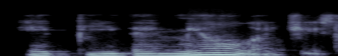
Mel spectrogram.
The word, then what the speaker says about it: epidemiologist: Y si lo leemos más rápido, el estrés va a estar en esta parte. Epidemiologist. One more time, please. Epidemiologist.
